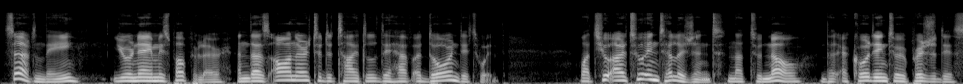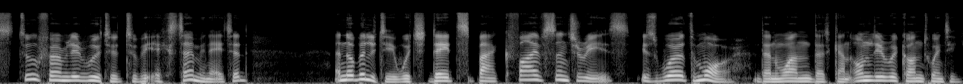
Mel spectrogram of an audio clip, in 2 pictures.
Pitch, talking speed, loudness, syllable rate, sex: 155 Hz, 165 wpm, -18 LUFS, 5.1 syllables/s, male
